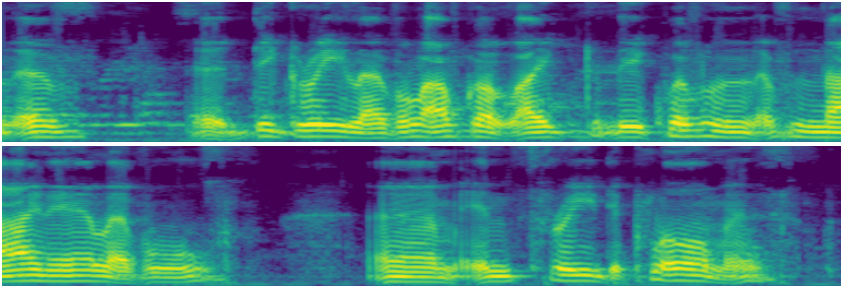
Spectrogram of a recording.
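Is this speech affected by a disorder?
Yes: spastic cerebral palsy.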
